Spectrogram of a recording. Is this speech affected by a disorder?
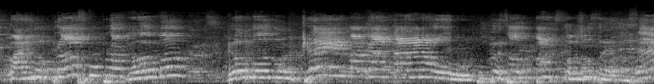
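No.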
